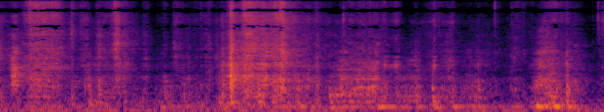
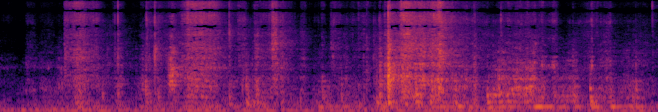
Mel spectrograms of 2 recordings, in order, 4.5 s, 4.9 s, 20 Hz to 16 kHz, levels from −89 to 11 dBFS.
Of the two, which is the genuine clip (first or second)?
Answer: second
